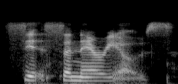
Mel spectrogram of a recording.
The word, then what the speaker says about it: scenarios: a lot of times with SC words with SC like for example a science a scene we actually do not pronounce the c or we don't pronounce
